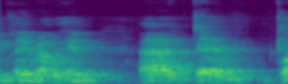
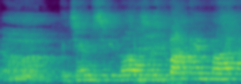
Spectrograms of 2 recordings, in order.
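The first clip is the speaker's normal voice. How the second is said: excited fan; 8 semitones higher, 7 dB louder than usual. Retold or imitated. Excited fans recognising band.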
